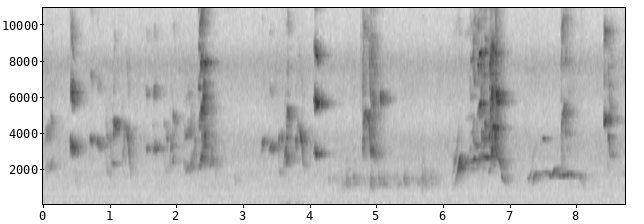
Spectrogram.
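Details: Moulting white-rumped shama singing loosely spaced phrases of short high whistles and harsh bursts, with a sweeping whistled note rising and falling near the close.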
